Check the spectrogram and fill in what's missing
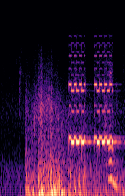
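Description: A telephone rings with a call in a Kannada film scene, two bright electronic ring bursts sounding close and clear after a moment of rustling noise.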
